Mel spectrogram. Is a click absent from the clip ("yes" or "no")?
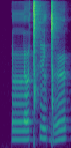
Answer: no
